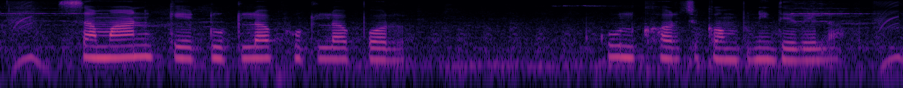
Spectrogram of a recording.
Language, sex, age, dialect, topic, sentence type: Bhojpuri, female, <18, Southern / Standard, banking, statement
